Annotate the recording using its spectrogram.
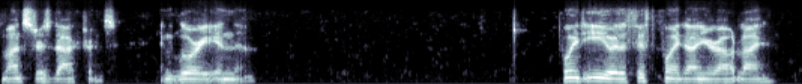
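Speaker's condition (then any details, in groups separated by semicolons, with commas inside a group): Parkinson's disease, mild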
